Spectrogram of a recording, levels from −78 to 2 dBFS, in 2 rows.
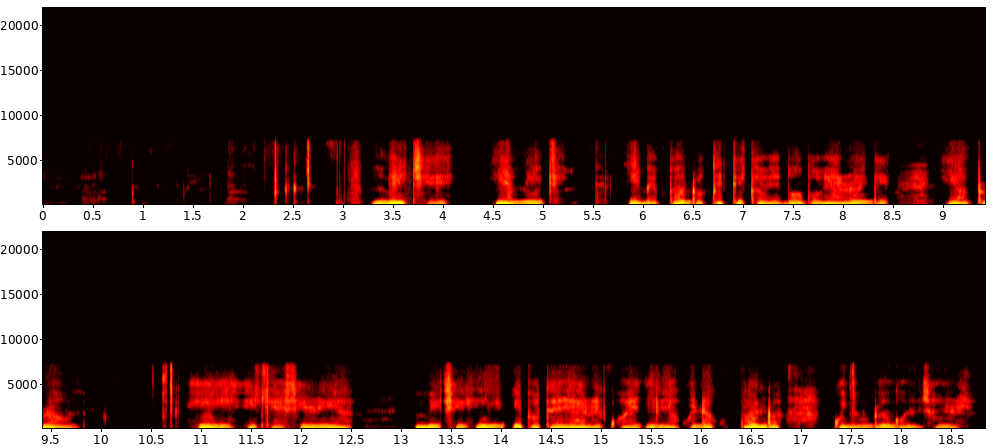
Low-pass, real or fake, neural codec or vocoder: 7.2 kHz; fake; codec, 16 kHz, 2 kbps, FreqCodec, smaller model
